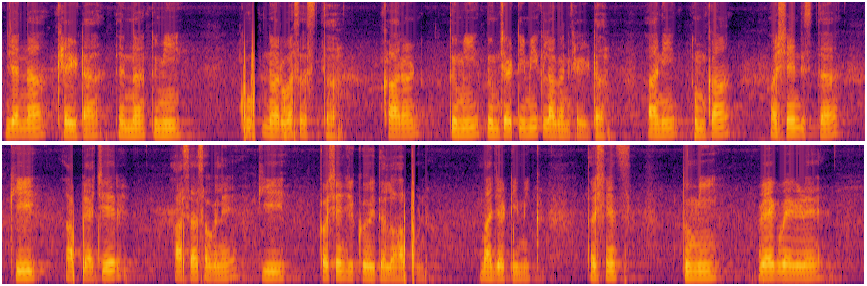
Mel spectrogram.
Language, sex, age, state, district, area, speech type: Goan Konkani, male, 18-30, Goa, Salcete, urban, spontaneous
